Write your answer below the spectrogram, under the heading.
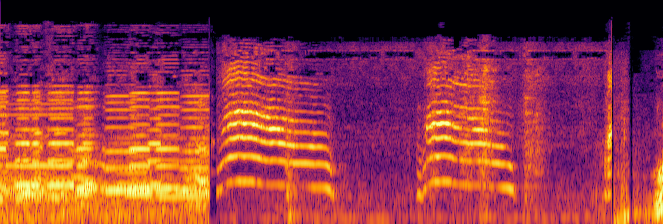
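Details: Domestic cat giving two drawn-out meows, each a strong tonal cry that rises slightly and then falls, separated by about a second of quiet; upbeat music plays at the start and stops before the first meow.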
